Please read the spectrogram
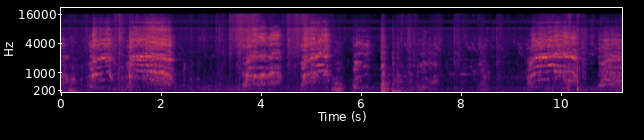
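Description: Pigs squealing: a string of about five drawn-out, wavering squeals, with a quieter gap in the middle before a last squeal near the end.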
